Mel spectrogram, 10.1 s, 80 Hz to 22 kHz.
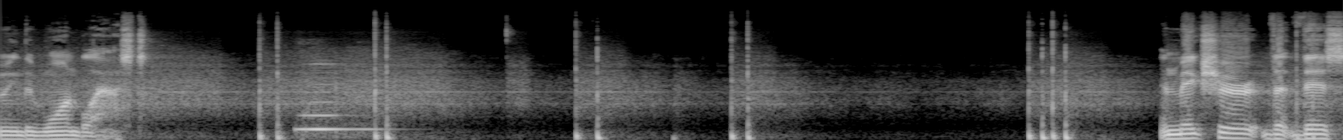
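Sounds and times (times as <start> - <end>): faint hiss: 0.0 - 10.0
computer mouse clicks: 1.9 - 2.2, 2.8 - 3.2, 3.8 - 4.7, 5.5 - 5.8, 7.7 - 8.2.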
